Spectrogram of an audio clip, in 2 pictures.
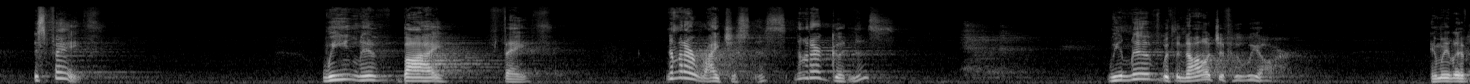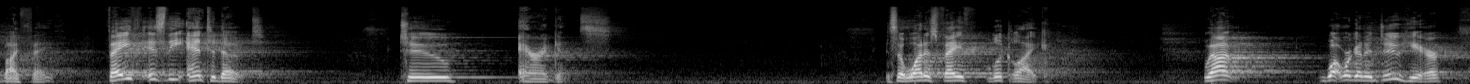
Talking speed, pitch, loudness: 90 wpm, 175 Hz, -18 LUFS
